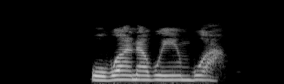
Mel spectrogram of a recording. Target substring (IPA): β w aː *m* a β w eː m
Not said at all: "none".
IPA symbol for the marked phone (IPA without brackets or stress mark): n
